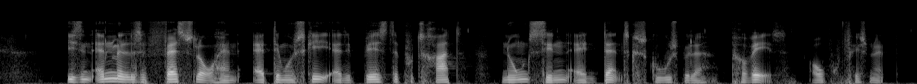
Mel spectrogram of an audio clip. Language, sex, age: Danish, male, 26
